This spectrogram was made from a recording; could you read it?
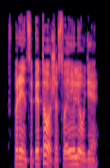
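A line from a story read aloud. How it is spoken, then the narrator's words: Lowered voice. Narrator (Russian): сказал, понизив голос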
